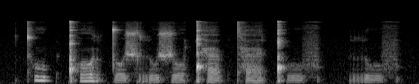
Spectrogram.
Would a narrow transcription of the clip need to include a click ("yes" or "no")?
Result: yes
